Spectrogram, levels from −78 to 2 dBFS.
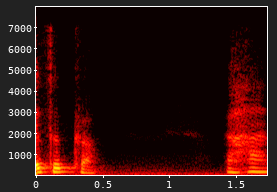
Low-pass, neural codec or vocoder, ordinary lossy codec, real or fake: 7.2 kHz; codec, 16 kHz, 0.5 kbps, FunCodec, trained on Chinese and English, 25 frames a second; none; fake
